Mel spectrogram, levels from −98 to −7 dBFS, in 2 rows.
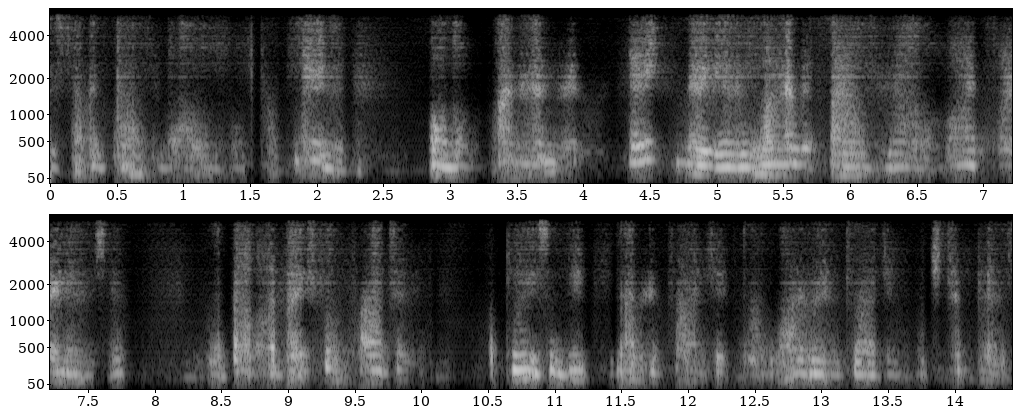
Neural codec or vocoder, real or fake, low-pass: codec, 44.1 kHz, 0.9 kbps, DAC; fake; 5.4 kHz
